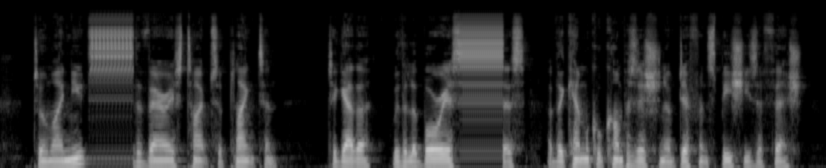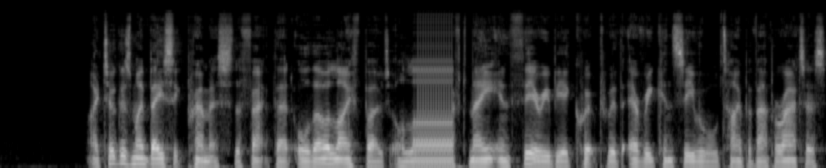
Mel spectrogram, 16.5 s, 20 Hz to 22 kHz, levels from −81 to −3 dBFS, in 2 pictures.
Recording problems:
audio freezing; at 1 s, at 4.5 s and at 12 s

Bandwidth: 15.5 kHz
